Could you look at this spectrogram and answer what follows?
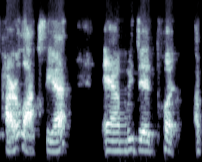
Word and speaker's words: Pyrrhuloxia: page and you're like how the heck do i say this but it is pyroloxia and we did put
